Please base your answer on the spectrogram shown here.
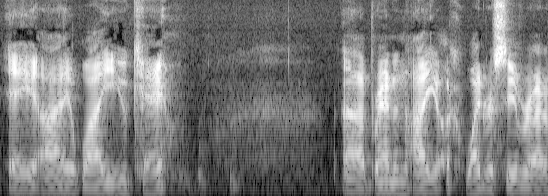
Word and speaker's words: Aiyuk: Brandon, I believe it's pronounced Aiyuk, Aiyuk.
